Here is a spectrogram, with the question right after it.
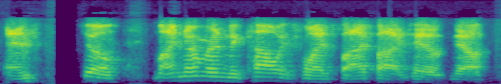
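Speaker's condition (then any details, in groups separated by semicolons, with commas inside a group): ALS; initially misdiagnosed, no early limb weakness; early heaviness symptom prompted throat specialist visit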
